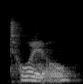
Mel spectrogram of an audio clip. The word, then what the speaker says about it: TOIL: or annual vacation um it's pronounced toil and toil is actually a word itself it means like strain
